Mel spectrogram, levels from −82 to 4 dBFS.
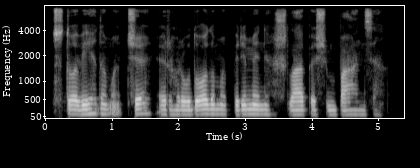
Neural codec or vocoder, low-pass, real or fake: none; 7.2 kHz; real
